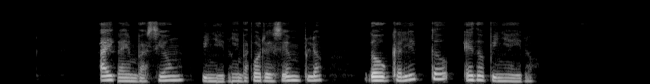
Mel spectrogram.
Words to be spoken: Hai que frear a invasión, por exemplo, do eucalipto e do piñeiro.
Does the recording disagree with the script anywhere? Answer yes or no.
yes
